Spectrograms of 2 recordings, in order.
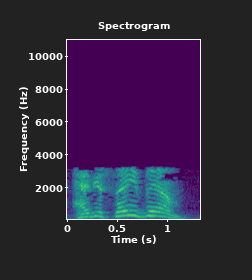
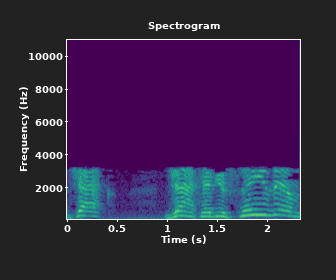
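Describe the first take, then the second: First: Raised, higher-pitched call from the crowd; anxious cry. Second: High, urgent call from the crowd; impatient cry. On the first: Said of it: "one voice from the anxious crowd cried out". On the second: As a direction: cry out impatiently, pitch jumping up. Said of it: "with impatience they cried out". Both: A narrator's reading.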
